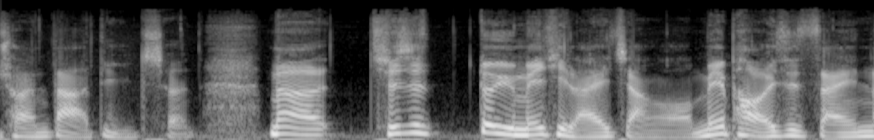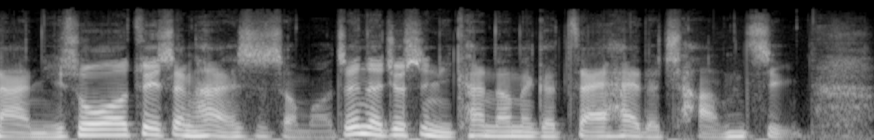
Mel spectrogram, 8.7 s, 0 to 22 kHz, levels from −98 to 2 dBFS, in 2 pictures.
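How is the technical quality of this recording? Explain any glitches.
No technical faults can be heard anywhere in the recording, so there are no glitches to explain.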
